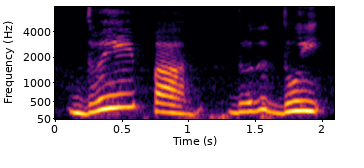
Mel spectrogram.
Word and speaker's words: द्विपाद: इन जीवों को द्विपाद, द्वीன்னு ப்ரொனவுன்ஸ் பண்ணணும், द्विपादனா 2 கால்கள், द्विपाद कहते हैं.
